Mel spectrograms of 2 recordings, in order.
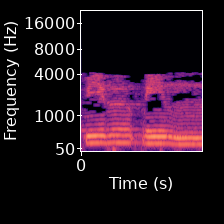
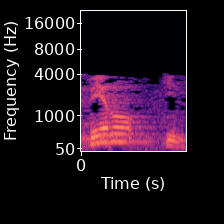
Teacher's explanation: Dengan tafkhim, melihat kepada qaf yang musta'liyah mufakhamah. Tapi dibaca tipis ra-nya karena kasrah yang ada pada qaf ini ya.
